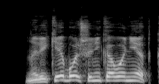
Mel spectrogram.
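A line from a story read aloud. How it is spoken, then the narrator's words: Shouting. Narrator (Russian): крикнул какой-то воин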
